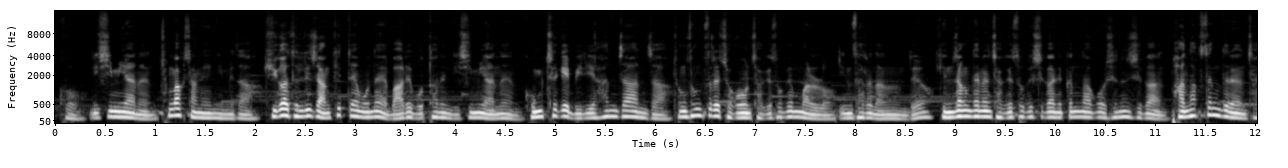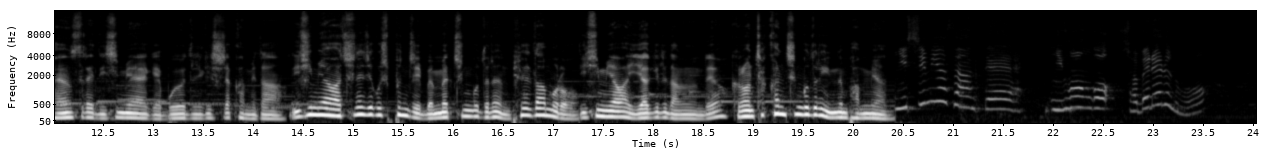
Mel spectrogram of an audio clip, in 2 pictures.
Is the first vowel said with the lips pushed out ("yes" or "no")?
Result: yes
